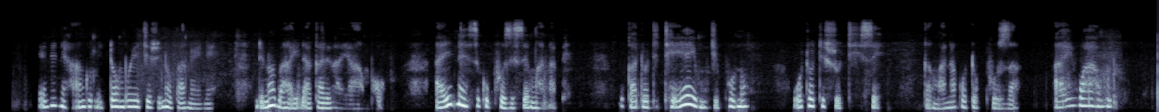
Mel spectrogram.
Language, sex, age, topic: Ndau, female, 36-49, health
